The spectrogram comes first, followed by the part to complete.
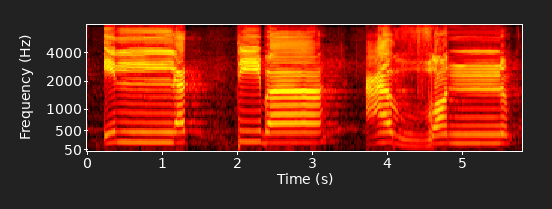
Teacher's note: والا الف اور یہ والا الف ہم نے چھوڑ دینا ہے، لام اور تا دونوں کو سختی کے ساتھ پڑھنا ہے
